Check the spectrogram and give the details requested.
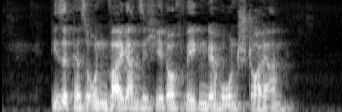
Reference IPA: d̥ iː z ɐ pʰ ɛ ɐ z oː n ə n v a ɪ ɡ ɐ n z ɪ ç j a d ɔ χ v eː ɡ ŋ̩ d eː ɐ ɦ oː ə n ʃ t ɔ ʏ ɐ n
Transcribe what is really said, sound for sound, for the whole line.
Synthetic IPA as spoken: d̥ iː z ə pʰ ɛ ɐ z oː n ə n v a ɪ ɡ ɐ n z ɪ ç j e d ɔ χ v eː ɡ ŋ̩ d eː ɐ ɦ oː ə n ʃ t ɔ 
